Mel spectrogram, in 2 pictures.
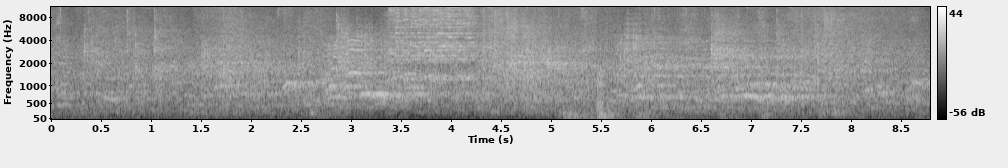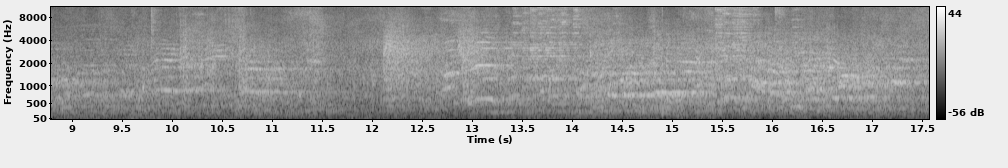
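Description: Ice skates scrape across ice in an echoing indoor rink.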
